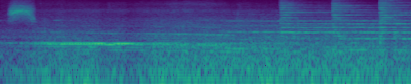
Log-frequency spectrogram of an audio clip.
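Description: Light rail train running on street tracks, with a steady high-pitched wheel squeal setting in about halfway through.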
